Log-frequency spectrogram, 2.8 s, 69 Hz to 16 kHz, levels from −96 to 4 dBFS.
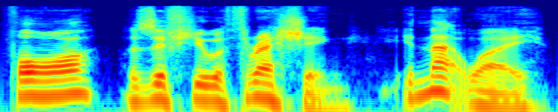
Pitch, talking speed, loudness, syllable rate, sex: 125 Hz, 170 wpm, -19 LUFS, 4.6 syllables/s, male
